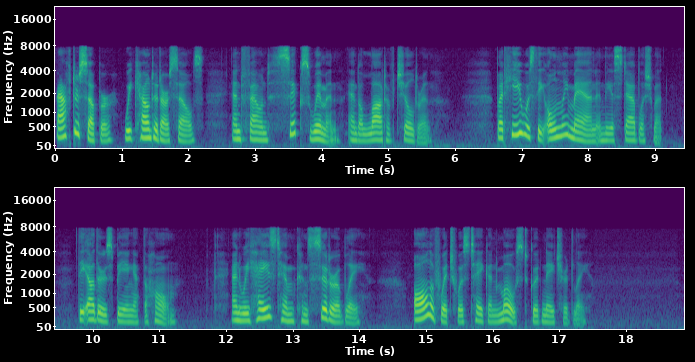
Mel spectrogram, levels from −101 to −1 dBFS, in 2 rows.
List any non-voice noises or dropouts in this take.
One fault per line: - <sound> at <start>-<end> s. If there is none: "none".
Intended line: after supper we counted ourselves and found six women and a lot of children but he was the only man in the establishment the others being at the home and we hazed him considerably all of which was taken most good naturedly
none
